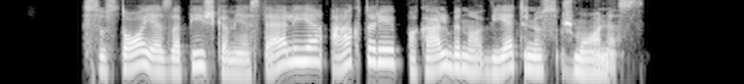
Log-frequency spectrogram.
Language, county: Lithuanian, Klaipėda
